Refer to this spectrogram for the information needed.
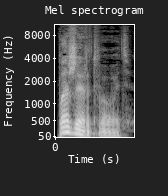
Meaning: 1. to donate 2. to sacrifice, to give, to offer
- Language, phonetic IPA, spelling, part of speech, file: Russian, [pɐˈʐɛrtvəvətʲ], пожертвовать, verb, Ru-пожертвовать.ogg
